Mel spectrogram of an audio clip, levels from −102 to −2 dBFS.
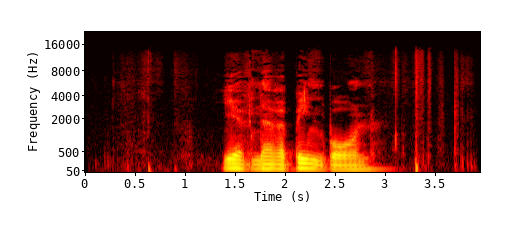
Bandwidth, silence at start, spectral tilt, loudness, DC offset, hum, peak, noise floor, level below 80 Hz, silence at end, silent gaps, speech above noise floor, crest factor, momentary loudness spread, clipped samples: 13.5 kHz; 1.4 s; -8 dB/octave; -32 LUFS; under 0.1%; none; -16 dBFS; -74 dBFS; -56 dBFS; 0.6 s; none; 43 dB; 20 dB; 22 LU; under 0.1%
